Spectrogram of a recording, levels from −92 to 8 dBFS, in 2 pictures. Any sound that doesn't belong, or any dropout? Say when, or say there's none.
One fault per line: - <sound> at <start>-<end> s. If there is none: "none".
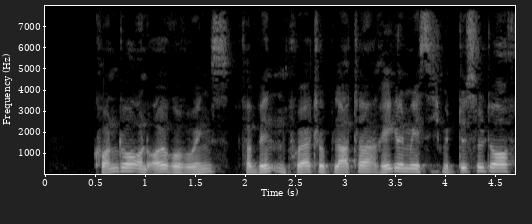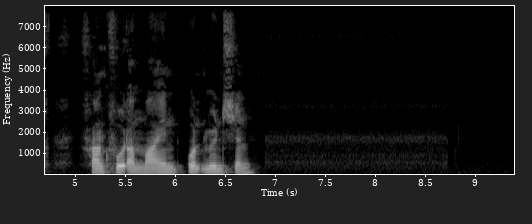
none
